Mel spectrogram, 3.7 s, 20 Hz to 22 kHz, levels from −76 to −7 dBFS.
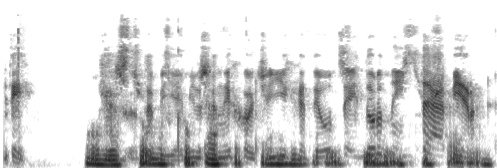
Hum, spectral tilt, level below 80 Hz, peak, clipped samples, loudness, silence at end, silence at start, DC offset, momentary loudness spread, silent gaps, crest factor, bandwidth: none; -5 dB/octave; -54 dBFS; -4 dBFS; under 0.1%; -23 LUFS; 0.05 s; 0.05 s; under 0.1%; 6 LU; none; 18 dB; 14.5 kHz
